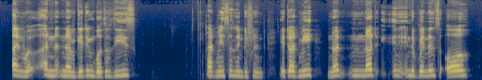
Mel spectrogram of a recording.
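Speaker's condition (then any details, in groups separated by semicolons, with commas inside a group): Traumatic brain injury, severe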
